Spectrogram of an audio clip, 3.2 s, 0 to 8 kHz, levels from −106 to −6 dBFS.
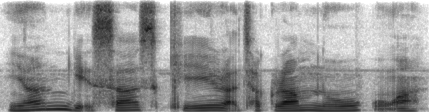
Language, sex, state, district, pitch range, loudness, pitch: Garo, male, Meghalaya, West Garo Hills, 150-170 Hz, -20 LUFS, 155 Hz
